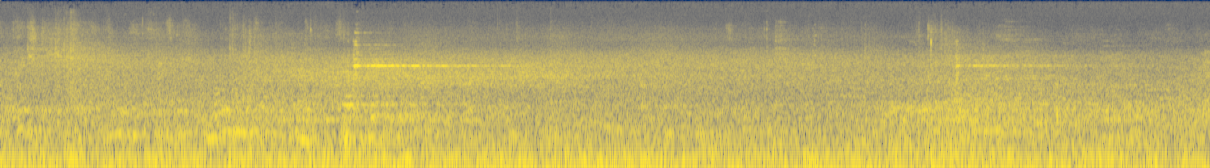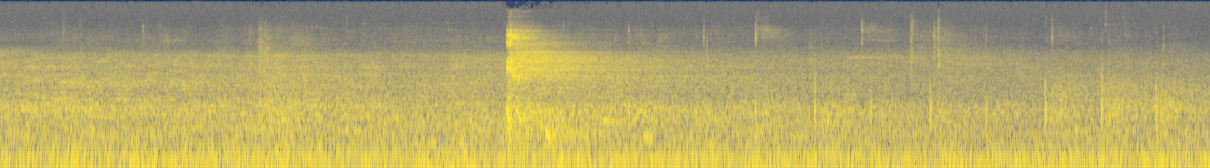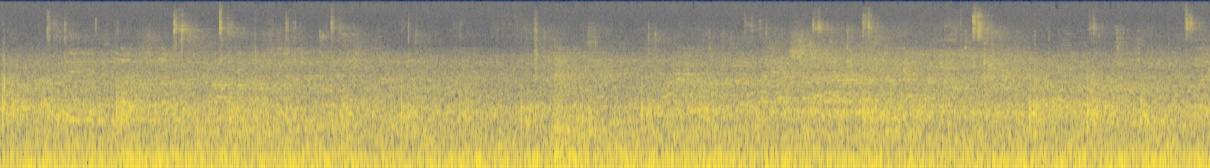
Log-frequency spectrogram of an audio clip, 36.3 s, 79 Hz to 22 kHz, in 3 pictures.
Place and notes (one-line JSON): {"title": "berlin, friedrichstr., kontorenhaus - entry hall", "date": "2010-12-23 12:40:00", "description": "a few meters away from the previous position, sides changed", "latitude": "52.51", "longitude": "13.39", "altitude": "45", "timezone": "Europe/Berlin"}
